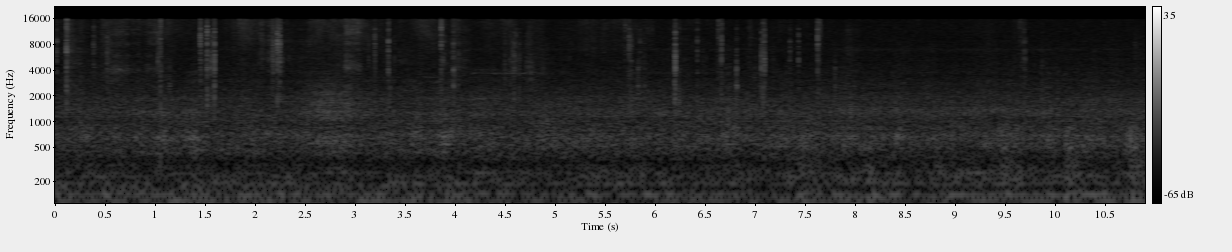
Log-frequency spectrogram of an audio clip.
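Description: Light, irregular clicks and snips from hairdressing tools working in wet hair, over a steady low room hum.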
